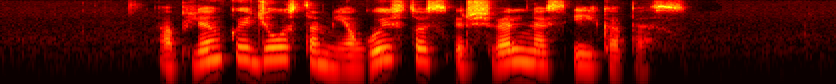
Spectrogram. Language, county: Lithuanian, Klaipėda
